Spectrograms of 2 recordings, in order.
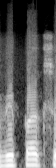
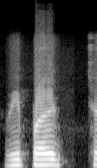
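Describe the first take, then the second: First: विपक्ष with joined ksh; correct cluster. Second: विपक्ष broken as "vipach-chh"; wrong cluster. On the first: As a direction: say विपक्ष as "vipaksh". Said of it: "होता है". (विपक्ष में शुद्ध क्ष) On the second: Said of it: "नहीं होता है". (विपक्ष में छ) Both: Shown as a demonstration.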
